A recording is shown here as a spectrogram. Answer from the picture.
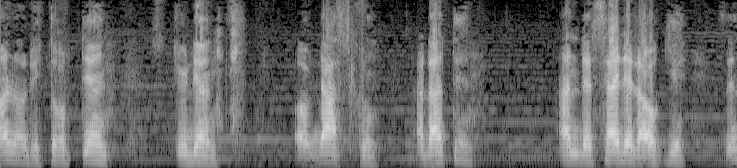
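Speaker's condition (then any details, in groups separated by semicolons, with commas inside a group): Cerebral palsy; limits movement and coordination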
